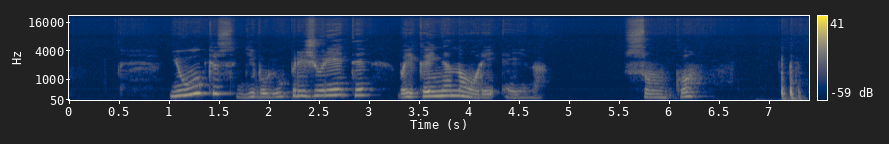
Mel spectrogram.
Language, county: Lithuanian, Alytus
